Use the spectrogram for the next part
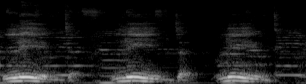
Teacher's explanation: the d is not a separate syllable is meshed together it's not a separate syllable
